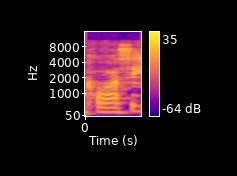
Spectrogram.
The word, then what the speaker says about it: Colossi: It's Dawn Colossi. Easy to find because there aren't others of me. Last name is spelled Colossi.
